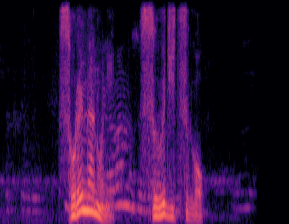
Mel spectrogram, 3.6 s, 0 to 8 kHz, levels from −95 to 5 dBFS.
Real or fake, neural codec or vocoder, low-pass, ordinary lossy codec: real; none; 7.2 kHz; Opus, 32 kbps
